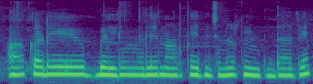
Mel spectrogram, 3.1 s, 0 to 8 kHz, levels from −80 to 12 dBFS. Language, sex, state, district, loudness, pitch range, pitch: Kannada, female, Karnataka, Bidar, -13 LUFS, 215-235 Hz, 225 Hz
